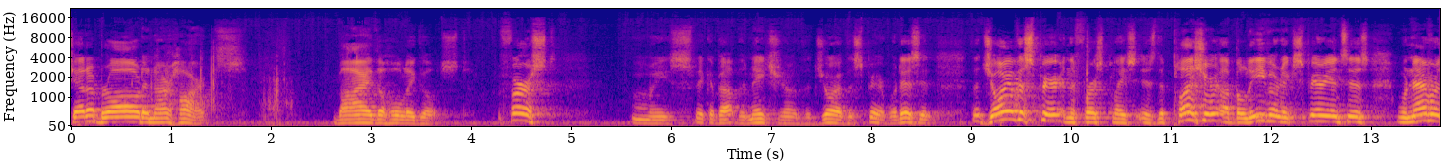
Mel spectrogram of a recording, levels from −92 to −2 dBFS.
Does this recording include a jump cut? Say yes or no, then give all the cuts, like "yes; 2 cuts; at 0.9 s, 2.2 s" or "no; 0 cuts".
yes; 1 cut; at 4.2 s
